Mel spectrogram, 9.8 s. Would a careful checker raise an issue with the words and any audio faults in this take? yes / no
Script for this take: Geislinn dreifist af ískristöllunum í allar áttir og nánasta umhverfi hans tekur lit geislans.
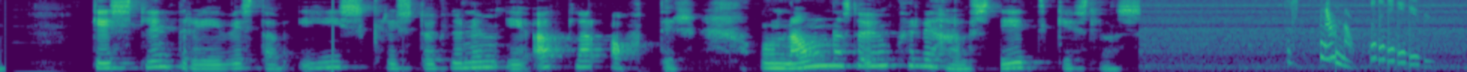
yes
